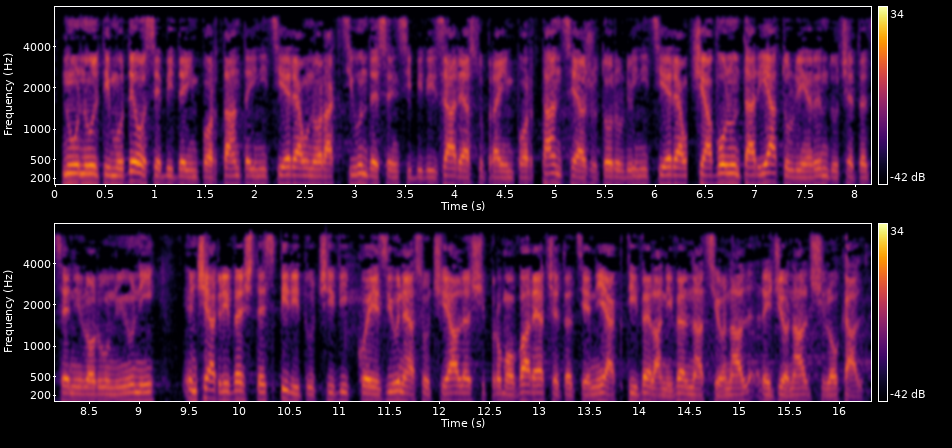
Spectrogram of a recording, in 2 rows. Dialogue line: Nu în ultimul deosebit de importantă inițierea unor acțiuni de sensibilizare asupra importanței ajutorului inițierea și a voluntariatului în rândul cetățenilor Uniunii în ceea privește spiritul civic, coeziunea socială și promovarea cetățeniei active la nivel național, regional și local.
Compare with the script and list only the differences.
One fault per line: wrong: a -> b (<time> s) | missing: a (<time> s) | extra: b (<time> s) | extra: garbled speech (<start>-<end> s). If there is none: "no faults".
no faults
